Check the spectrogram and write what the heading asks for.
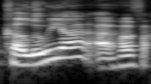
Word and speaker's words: Kaluuya: produced by Daniel Kaluuya. How do I say his name? How do I say that? – Decently close. – Was it? Nice.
